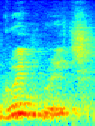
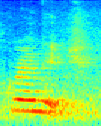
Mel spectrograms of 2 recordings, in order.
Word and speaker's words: Greenwich: In Greenwich this morning, a car exploded in the... It's Greenwich. Don't be fooled by the spelling.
